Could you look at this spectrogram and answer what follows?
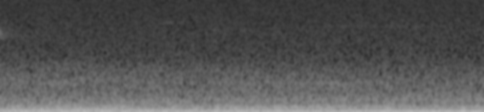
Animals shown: forest ambience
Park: Acadia National Park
